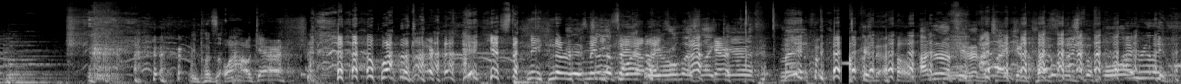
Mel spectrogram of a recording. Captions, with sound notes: *prankster giggles* He puts it...wow Gareth Wow Gareth! You're standing in the room - and you say that like wow Gareth - it's to the point where you're almost like Gareth mate f***ing hell I dunno if you've ever taken prisoners before I really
